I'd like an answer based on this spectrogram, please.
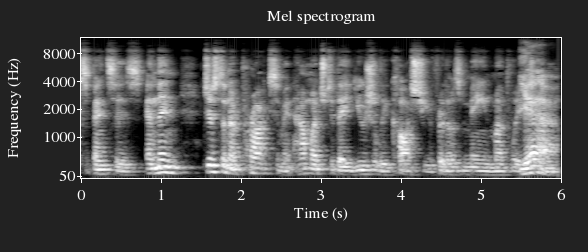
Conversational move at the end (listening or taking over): taking over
